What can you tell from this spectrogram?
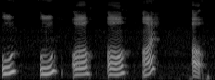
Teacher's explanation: आइए अवृत, ठीक। दूसरा है वृत्तमुखी, जिसमें होंठ गोलाकार होते हैं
